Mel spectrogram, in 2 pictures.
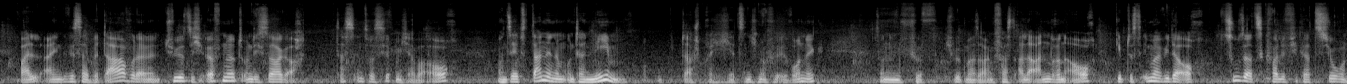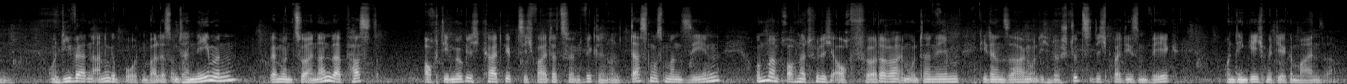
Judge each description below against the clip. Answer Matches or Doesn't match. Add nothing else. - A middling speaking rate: Doesn't match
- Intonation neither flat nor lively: Matches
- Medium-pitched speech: Doesn't match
